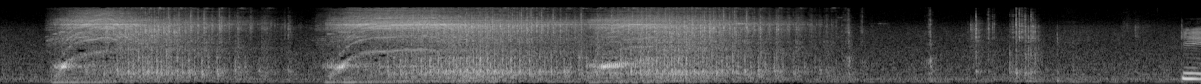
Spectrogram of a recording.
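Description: Sewing machine stitching blouse fabric, with three bursts of fast, whirring needle runs separated by brief pauses, then a few short clicks and taps, close and loud with no talk.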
